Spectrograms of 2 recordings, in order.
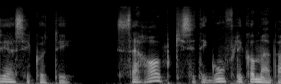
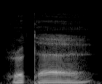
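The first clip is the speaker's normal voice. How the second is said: dragon triste; 2 semitones lower than usual. Acted.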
